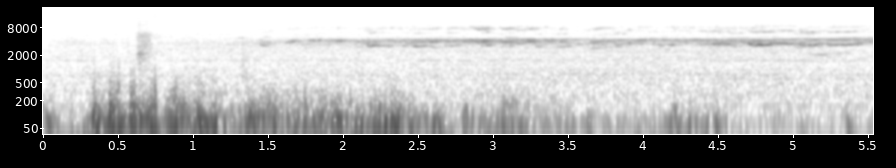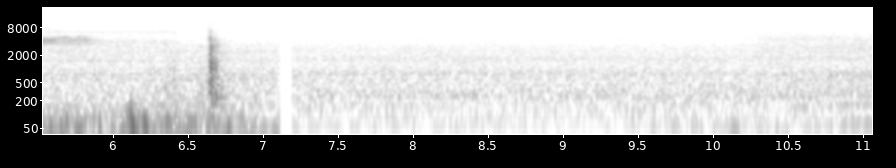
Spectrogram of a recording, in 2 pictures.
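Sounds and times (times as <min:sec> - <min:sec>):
wheel squeal: 0:01.2 - 0:06.5.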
